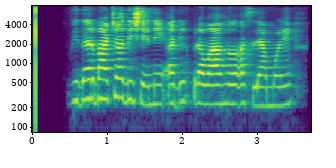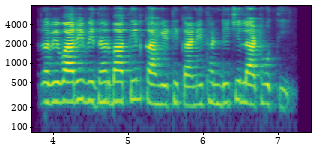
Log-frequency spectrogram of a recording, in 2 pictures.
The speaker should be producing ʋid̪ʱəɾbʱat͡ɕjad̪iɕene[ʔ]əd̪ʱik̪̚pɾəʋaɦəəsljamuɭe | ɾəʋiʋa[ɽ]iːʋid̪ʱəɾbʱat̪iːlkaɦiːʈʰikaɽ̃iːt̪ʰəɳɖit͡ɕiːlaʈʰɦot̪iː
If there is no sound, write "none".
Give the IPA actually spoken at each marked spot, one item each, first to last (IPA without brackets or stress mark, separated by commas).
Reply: ʔ, ɾ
